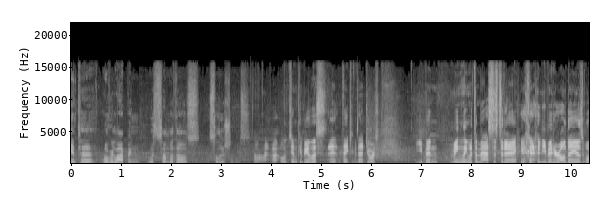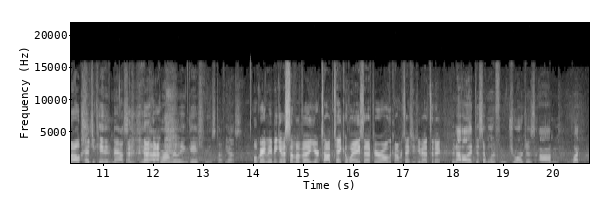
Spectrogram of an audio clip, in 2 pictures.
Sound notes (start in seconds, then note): 8.9 laughs; 11.5 laughs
